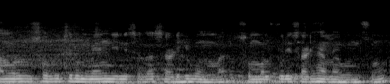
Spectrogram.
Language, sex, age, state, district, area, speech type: Odia, male, 18-30, Odisha, Balangir, urban, spontaneous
